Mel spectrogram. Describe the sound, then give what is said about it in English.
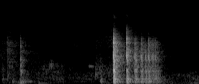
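A twenty-sided die rolled across a table, a short, bright clatter of a few quick rattling bounces after some faint knocks, then settling to quiet. “Now roll a d20 for how many?”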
